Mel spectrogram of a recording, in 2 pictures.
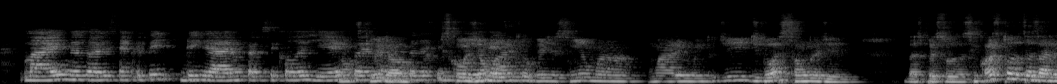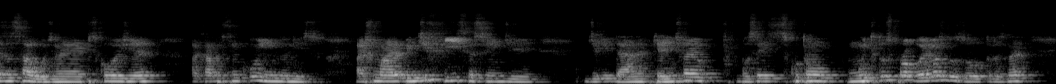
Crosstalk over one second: present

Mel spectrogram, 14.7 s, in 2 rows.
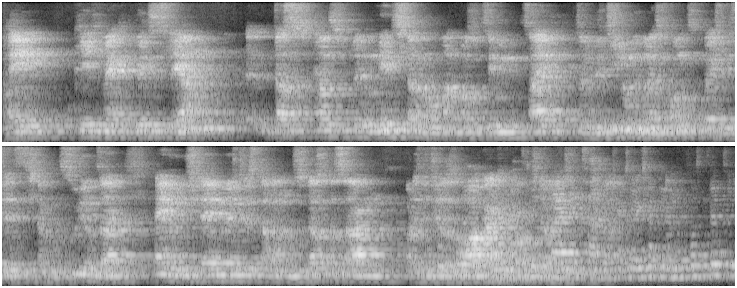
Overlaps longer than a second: present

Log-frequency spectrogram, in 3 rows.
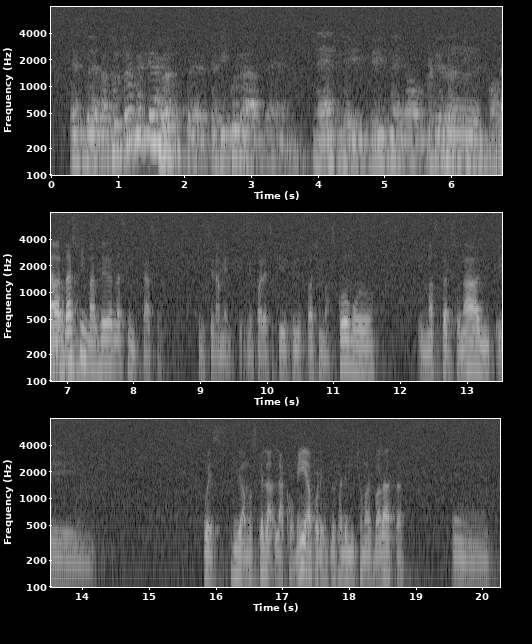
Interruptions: present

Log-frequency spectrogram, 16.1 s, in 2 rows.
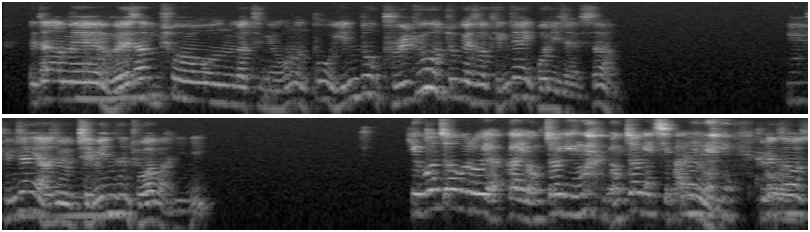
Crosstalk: present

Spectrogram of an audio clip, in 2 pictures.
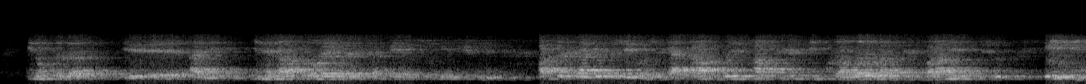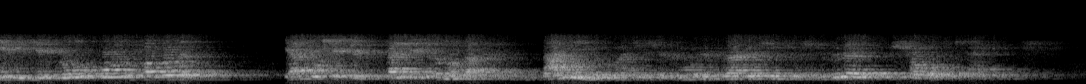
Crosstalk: none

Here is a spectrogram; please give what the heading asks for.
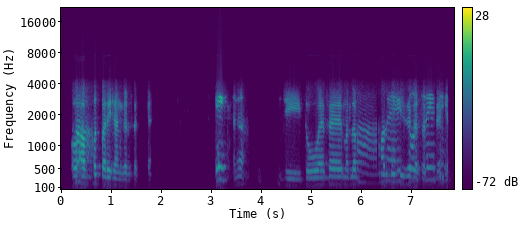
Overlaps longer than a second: present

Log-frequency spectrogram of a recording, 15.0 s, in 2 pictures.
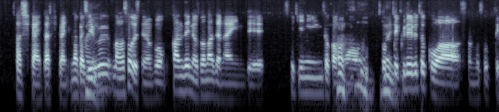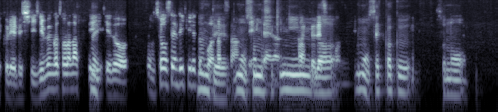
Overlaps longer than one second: present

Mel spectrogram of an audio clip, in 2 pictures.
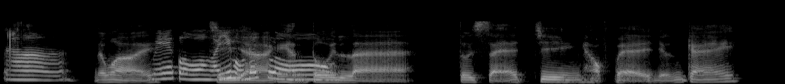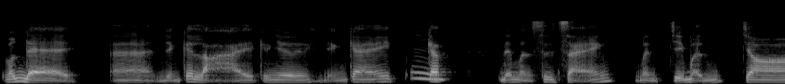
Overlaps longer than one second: present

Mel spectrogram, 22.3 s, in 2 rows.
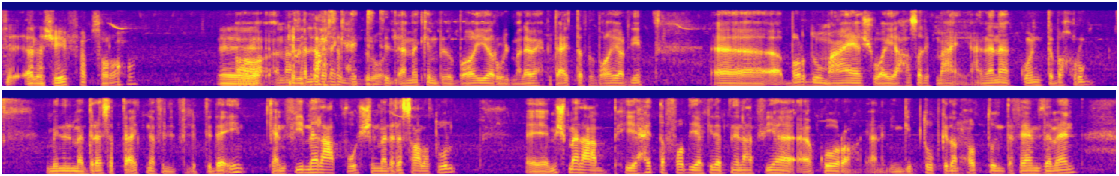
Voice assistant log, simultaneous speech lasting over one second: present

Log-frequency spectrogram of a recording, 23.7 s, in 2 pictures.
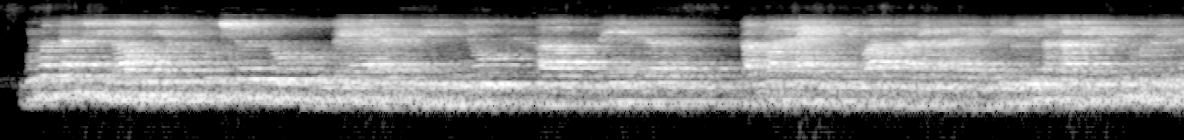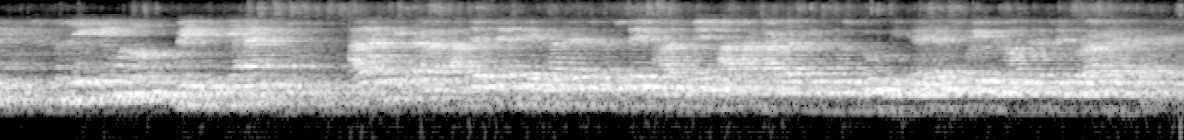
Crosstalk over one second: none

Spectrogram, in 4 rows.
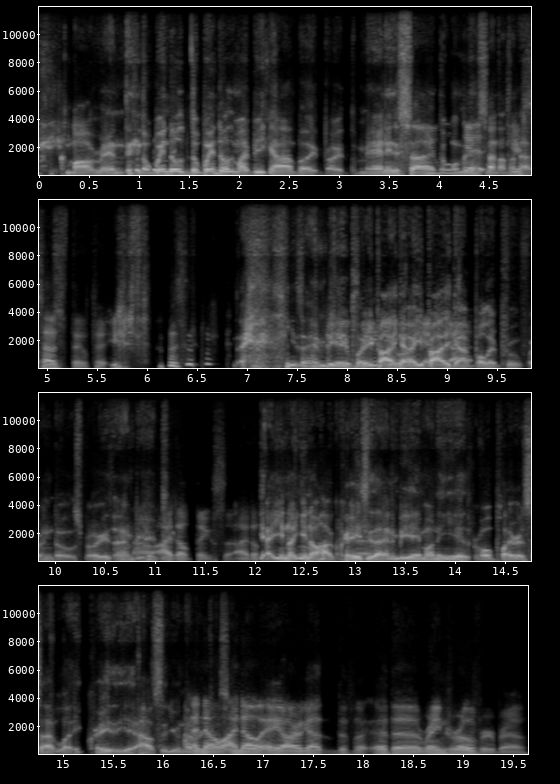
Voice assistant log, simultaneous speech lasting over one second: present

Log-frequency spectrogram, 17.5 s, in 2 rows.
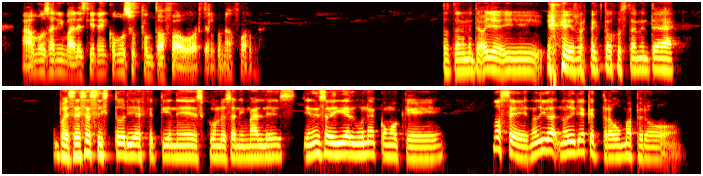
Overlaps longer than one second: none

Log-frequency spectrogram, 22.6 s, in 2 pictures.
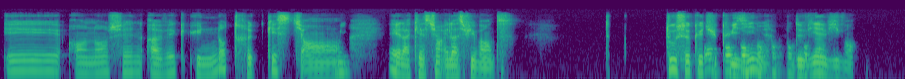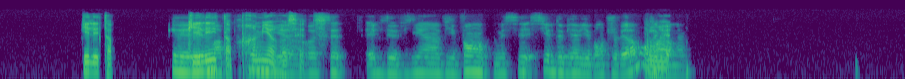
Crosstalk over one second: present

